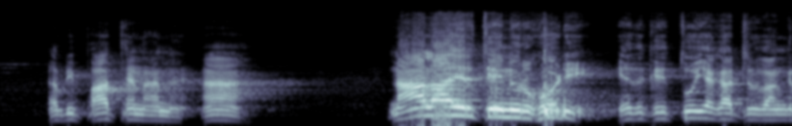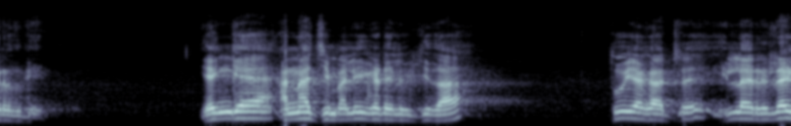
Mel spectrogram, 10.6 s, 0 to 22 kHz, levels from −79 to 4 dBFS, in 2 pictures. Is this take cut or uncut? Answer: uncut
